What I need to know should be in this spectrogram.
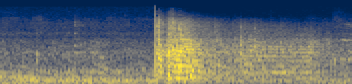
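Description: A starting pistol fires with a sharp crack.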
